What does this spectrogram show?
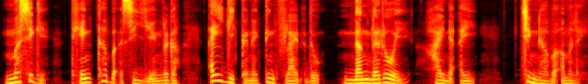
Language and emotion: Manipuri, fearful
